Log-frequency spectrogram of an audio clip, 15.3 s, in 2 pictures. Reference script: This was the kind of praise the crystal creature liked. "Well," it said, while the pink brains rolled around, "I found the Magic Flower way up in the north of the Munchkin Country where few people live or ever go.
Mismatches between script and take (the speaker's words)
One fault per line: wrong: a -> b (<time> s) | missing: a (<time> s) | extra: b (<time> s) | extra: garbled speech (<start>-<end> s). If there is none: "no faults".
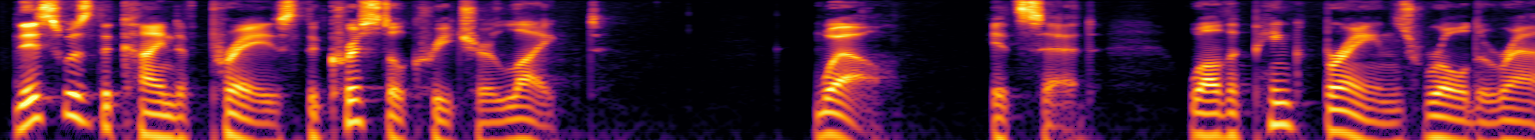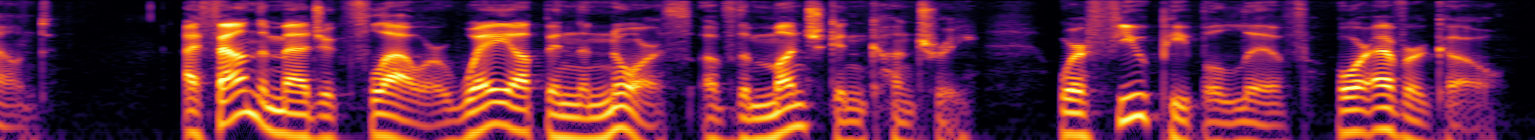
no faults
